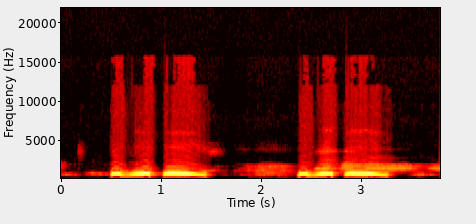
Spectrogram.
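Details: Decoy spotted dove used to attract wild doves, giving two loud phrases, each a quick double coo followed by a longer, slightly falling rolled coo.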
